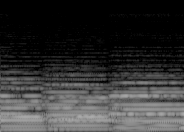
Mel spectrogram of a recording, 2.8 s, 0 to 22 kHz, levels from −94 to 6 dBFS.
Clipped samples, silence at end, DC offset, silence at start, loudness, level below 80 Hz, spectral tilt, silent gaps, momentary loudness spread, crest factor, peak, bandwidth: under 0.1%; 0 s; under 0.1%; 0 s; -31 LUFS; -56 dBFS; -10 dB/octave; none; 2 LU; 12 dB; -18 dBFS; 5.2 kHz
